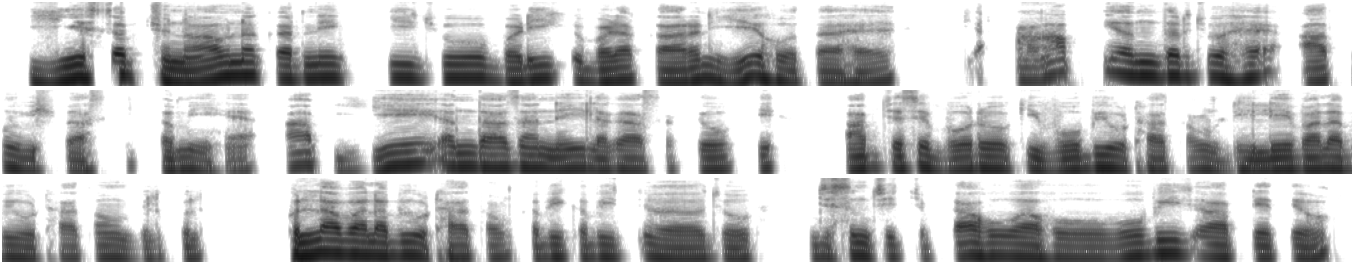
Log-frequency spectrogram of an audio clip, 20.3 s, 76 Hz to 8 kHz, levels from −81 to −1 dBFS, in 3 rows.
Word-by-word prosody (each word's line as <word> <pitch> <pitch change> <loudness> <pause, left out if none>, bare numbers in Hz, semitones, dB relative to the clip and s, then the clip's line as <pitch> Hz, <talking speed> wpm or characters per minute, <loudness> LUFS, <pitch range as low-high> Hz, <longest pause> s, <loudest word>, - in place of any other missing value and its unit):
ये 100 +6 +5
सब 140 +3 +2
चुनाव 100 +4 +5
ना 145 +1 +7
करने 125 -1 +2
की 130 0 -3
जो 125 +1 +2
बड़ी 115 +5 +2
बड़ा 100 +2 +2
कारण 100 +2 +1
ये 100 +5 +2
होता 90 -3 -2
है 85 +4 -3
कि - - -31 0.3
आपके 165 +7 -5
अंदर 140 -2 +5
जो 135 - +4
है 125 +4 0 0.2
आत्मविश्वास 95 -6 -4
की 130 - -27
कमी 90 -3 -2
है। 85 +3 -9 0.2
आप 130 +1 -3 0.3
ये 130 +7 +1
अंदाज़ा 115 -2 +2
नहीं 105 0 +2
लगा 95 -1 -1
सकते 95 +2 -11
हो 95 - 0 0.2
कि 110 - -4 0.4
आप 100 +1 +1
जैसे 105 +2 +1
बोल 95 +1 -1
रहे 105 0 +3
हो 100 - +1
कि 100 - -1
वो 90 +3 0
भी 110 +3 +1
उठाता 95 -2 -2
हूँ 95 -2 -2
ढीले 90 +3 +1
वाला 95 +1 +2
भी 100 +1 -4
उठाता 90 +1 -5
हूँ 95 -3 -3
बिल्कुल, 90 +2 -9 0.4
खुल्ला 125 +3 +7
वाला 120 -2 +5
भी 115 +1 +1
उठाता 95 -1 -4
हूँ 95 - -7
कभी-कभी 100 0 -3
अ, - - -6
जो 85 -2 -1 0.3
जिस्म 95 +4 0
से 100 0 -5
चिपका 95 +2 -5
हुआ 110 -1 +3
हो 95 - -3 0.3
वो 105 +3 +2
भी 130 - +5 0.2
आप 95 - +1
ज - - 0
लेते 95 +1 -3
हो। 90 +3 -1
100 Hz, 195 wpm, -22 LUFS, 95-115 Hz, 0.4 s, ना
